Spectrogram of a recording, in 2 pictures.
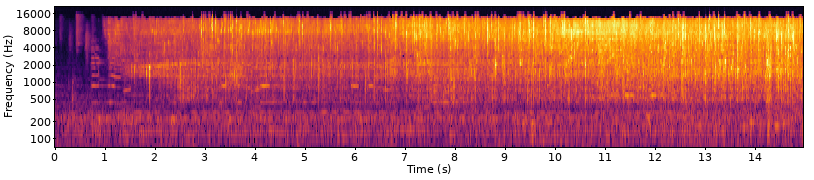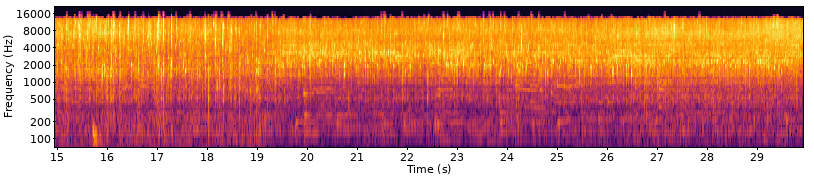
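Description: Whole white perch frying in hot sunflower oil in a cast-iron skillet. A sizzle full of fine crackles starts about a second in as the fish go into the oil, grows louder over the next ten seconds or so, then holds steady.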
